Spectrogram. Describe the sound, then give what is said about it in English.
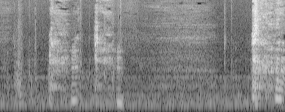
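Several harsh, raspy coughs and throat-clearing bursts come in quick succession, with a brief pause before one final loud cough. “We gotta wait for the cough drop to get there, everybody.”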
